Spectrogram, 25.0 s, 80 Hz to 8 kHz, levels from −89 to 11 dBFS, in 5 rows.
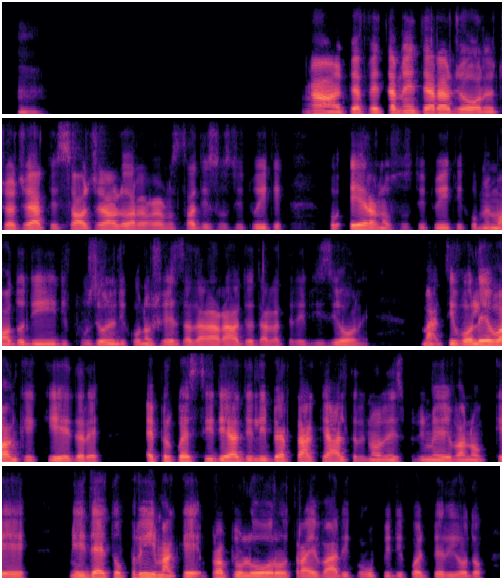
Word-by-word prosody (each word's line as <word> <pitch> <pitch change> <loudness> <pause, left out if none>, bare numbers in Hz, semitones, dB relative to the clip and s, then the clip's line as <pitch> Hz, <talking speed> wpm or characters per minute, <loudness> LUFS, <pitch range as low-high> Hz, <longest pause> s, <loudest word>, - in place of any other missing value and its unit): Mh-mh. 120 -4 -12 2.6
No, 185 - -3 0.2
hai 150 -1 +2
perfettamente 170 +2 +3
ragione. 145 -6 +2
Cioè, 150 +2 -1
certo 145 -1 +2
i - - -9
social 150 +1 0
allora 135 -4 +1
erano 125 0 -6
stati 130 +1 -6
sostituiti, 130 -1 -9 0.4
u - - -9
erano 135 -6 +3
sostituiti 130 +2 -10
come 125 0 -9
modo 125 +1 -1
di 125 -1 -3
diffusione, 135 +2 -4
di 130 -1 -6
conoscenza 135 -2 -5
dalla 120 -2 +1
radio, 115 +1 0
dalla 110 -2 -6
televisione. 110 0 -6 0.5
Ma - - -2
ti 150 +4 -2
volevo 150 +4 +6
anche 155 -3 +4
chiedere, 120 -6 -1 0.4
è 155 - 0
per 165 -2 -3
quest'idea 165 0 +2
di 160 0 -4
libertà 160 0 +1
che 160 0 -4
altri 150 -1 -1
non 145 -1 -4
esprimevano, 145 -1 -3
che 135 -4 -1 0.4
mi 165 +1 -3
hai 160 - +3
detto 160 -1 +2
prima 180 -5 +3
che, 155 +1 -1
proprio 170 0 0
loro 155 -1 +3
tra 135 -1 0
i 130 - +1
vari 125 +1 -1
gruppi 130 +3 -9
di 130 -2 -11
quel 125 0 -4
periodo, 125 -1 -5
140 Hz, 130 wpm, -22 LUFS, 125-155 Hz, 2.6 s, volevo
